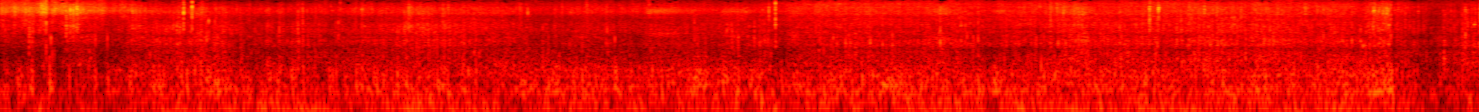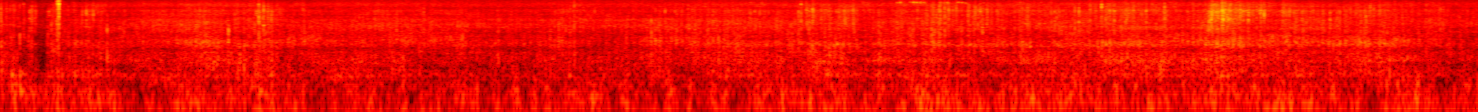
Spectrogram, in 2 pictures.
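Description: Mountain bike riding fast down a dirt and gravel trail: wind buffeting the handlebar camera's microphone over the rumble of tyres and the rattle of the bike on the rough ground. The noise dips briefly about fourteen seconds in.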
